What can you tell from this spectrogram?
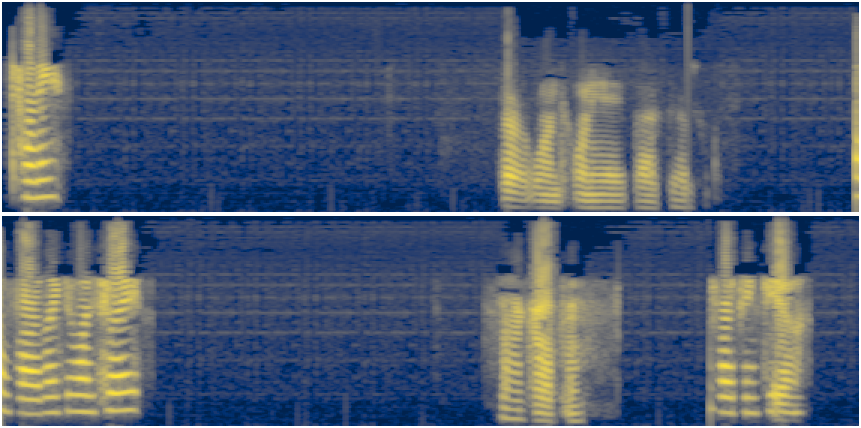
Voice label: Sheriff, scanner audio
